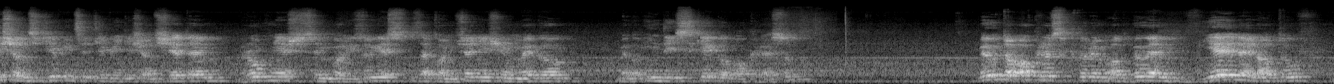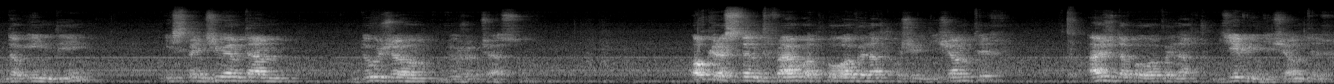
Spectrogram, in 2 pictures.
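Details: Adult man who has stuttered since childhood and still stutters despite many therapies, reading a lecture aloud in Polish; stuttering.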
